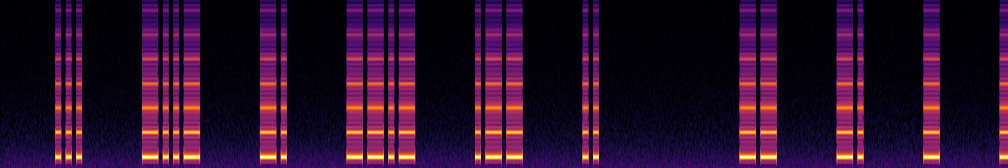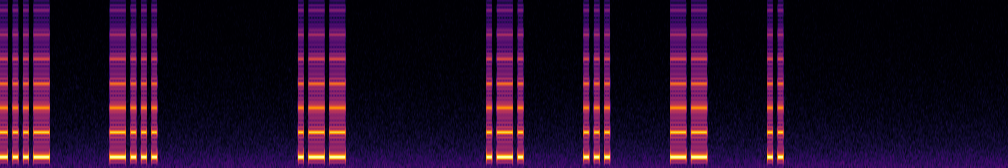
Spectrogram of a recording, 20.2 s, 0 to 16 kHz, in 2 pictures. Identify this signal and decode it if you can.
Morse code (Persian alphabet), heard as electronic beeps, machine-sent, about 23 wpm, spaced as for 11 wpm, 1150 Hz. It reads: سخنگوی منتخب و رسمی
